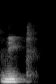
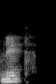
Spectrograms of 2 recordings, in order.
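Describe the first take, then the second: First: The vowel is a closer 'ih' sound. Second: The vowel is an open 'eh' sound. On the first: "it becomes nit" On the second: "they don't say eh, like net"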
